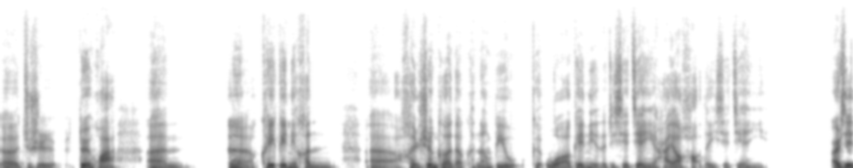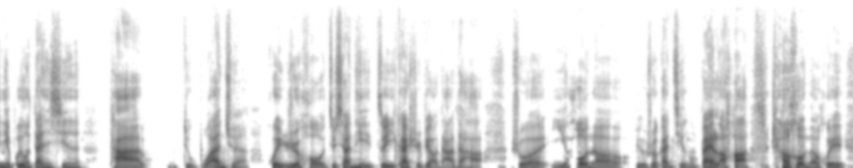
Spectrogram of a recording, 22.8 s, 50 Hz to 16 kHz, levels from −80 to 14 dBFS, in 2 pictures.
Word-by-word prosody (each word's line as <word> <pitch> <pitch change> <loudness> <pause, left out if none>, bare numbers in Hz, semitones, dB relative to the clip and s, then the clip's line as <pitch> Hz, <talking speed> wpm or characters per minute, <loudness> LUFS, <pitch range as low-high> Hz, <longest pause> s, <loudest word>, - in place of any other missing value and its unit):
呃， 150 -4 -1
就 135 +5 -11
是 150 -3 -6 0.2
对 200 -7 +7
话， 165 -3 +2 0.4
嗯。 150 -4 -3 0.6
嗯， 180 -10 -1
可 195 0 +3
以 - - +8
给 185 -2 +3
你 190 0 -1
很， 125 -9 -5 0.5
呃， - - -6
很 155 -3 -3
深 215 +8 +3
刻 195 -7 0
的， 120 -3 -5
可 170 - -14
能 150 +3 -6
比， 155 -2 -2 0.3
给 155 - -9
我 150 -4 0
给 150 +1 -1
你 150 -3 -5
的 135 - -10
这 140 - -11
些 140 +2 -5
建 145 -1 -1
议 135 -1 -6
还 130 - -4
要 150 -3 +1
好 130 - -6
的 125 - -12
一 125 - -9
些 - - -12
建 135 +2 -9
议。 - - -20 0.8
而 180 +2 +5
且 200 -1 +8
你 185 -4 +1
不 165 +3 -2
用 190 -1 +3
担 165 +1 +1
心 170 0 -4 0.4
它 150 -1 +4 0.5
就 155 -3 -6
不 145 +1 -11
安 170 +3 +4
全， 170 -3 -8 0.2
会 170 -3 +3
日 180 -1 +2
后 160 -5 -2
就 160 +4 -5
像 160 +2 +2
你 175 -6 0
最 165 +3 0
一 165 - 0
开 170 +1 +4
始 160 - -5
表 - - -2
达 - - -3
的 - - -4
哈， - - -5 0.4
说 150 -2 -1
以 160 -1 -5
后 180 -2 +5
呢， 145 -1 -1 0.2
比 - - -7
如 145 - -4
说 160 +2 -3
感 115 -7 0
情 140 +3 -8
掰 175 +2 +7
了 150 -2 +4
哈， 145 -2 +5 0.4
然 215 -3 +8
后 185 -2 +4
呢， 170 -1 -2
会 170 -2 -1
160 Hz, 210 characters per minute, -22 LUFS, 145-175 Hz, 0.8 s, 以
